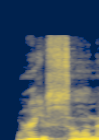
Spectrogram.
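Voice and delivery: acted, very quiet, hushed, condescending talking-down tone. Retelling a scripture story, act out a follower complaining: acting out condescension. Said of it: "do you hear the condescension in his voice?".

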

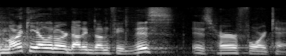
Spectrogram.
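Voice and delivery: normal talking voice

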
